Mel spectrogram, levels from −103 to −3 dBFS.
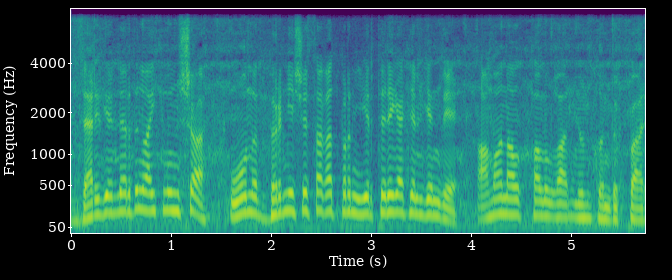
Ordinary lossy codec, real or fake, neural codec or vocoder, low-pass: none; fake; codec, 16 kHz, 2 kbps, FunCodec, trained on LibriTTS, 25 frames a second; 7.2 kHz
